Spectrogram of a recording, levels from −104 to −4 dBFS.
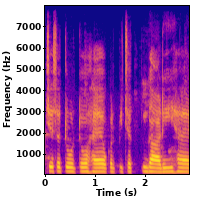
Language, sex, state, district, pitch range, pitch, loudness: Hindi, female, Jharkhand, Sahebganj, 185-195 Hz, 190 Hz, -16 LUFS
